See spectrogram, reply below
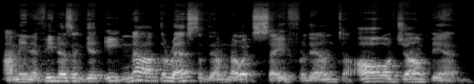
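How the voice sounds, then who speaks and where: A man's voice: mid-range voice, normal speed, natural voice. A man reading a children's book aloud, voicing a dreamy, enthusiastic husband who talks with eager wonder. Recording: echoey room.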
